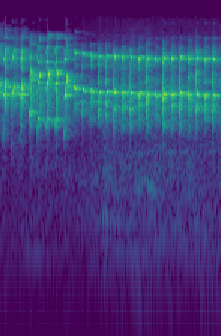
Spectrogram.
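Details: Lovebird of the Lutino (cinderella) type giving its long ngekek trill, used as a trigger to get other lovebirds singing and for song training: a rapid, even, piercing chatter of about three notes per second, steady throughout.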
